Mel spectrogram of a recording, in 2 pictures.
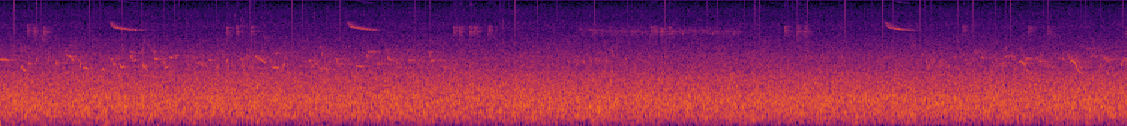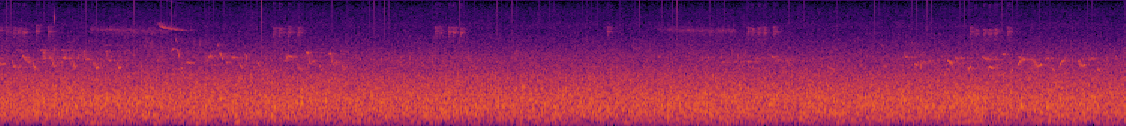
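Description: Shallow river water flowing steadily over pebbles and rocks, with small birds chirping now and then above it.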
